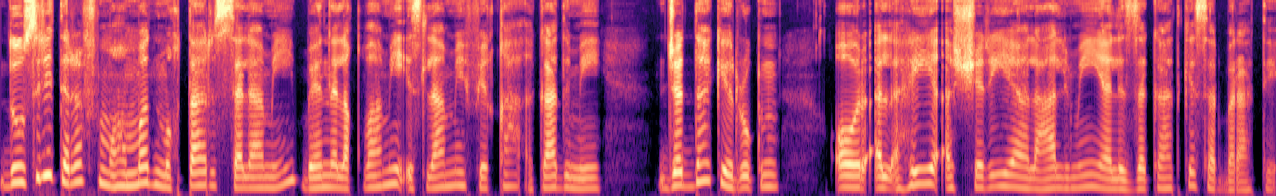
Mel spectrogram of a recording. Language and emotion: Urdu, neutral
